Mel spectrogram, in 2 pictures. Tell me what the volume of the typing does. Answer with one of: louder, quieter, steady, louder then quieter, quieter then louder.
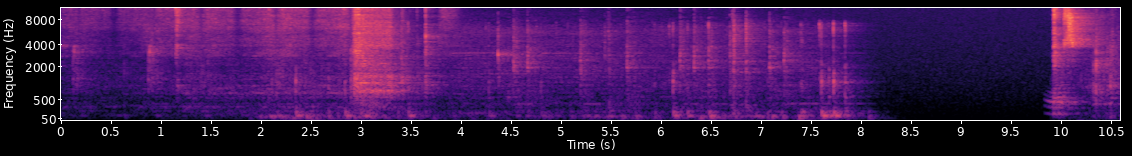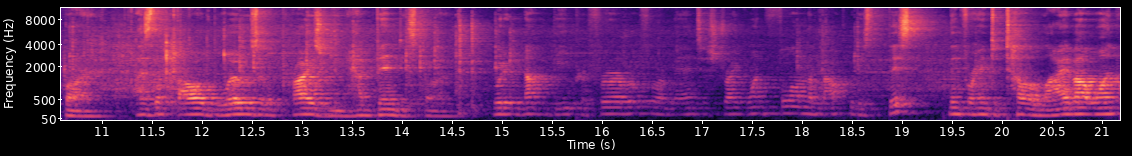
quieter then louder.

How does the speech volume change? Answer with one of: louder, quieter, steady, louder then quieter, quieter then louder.
quieter then louder.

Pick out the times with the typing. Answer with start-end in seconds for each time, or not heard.
1.9-8.2.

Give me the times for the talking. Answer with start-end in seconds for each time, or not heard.
9.8-21.1.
